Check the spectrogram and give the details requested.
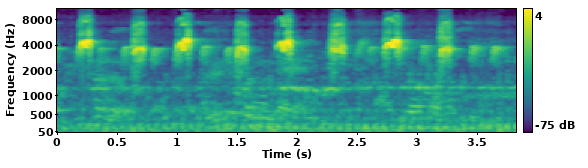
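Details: Female brown-throated sunbird calling a male, singing vigorously: eight evenly spaced, piercing high chips, each followed by a softer trailing note, about two per second.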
